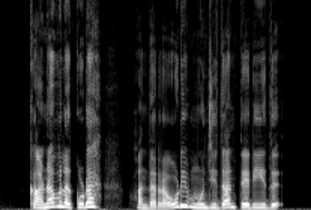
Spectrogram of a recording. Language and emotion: Tamil, disgusted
